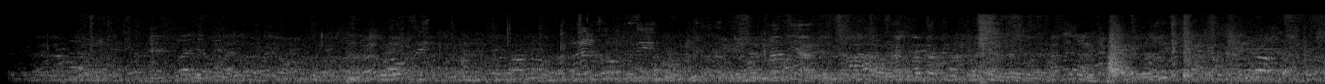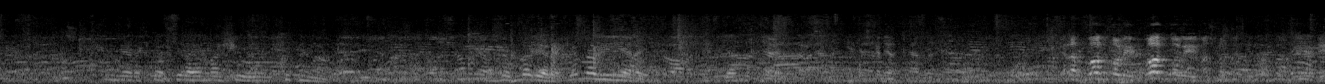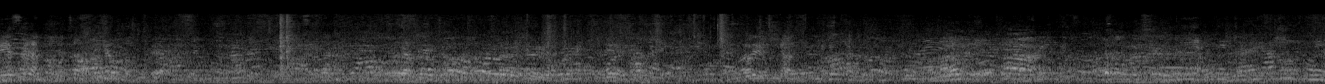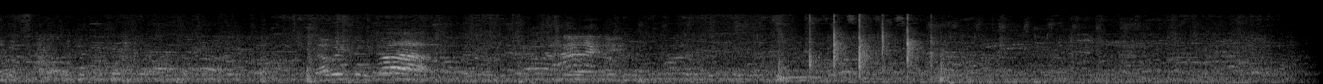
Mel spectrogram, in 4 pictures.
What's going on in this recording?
Carmel Market
Walking in the Carmel open Market in Tel Aviv. People shouting, clapping hands, some music from tape recorders. Recorded using Zoom H4N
